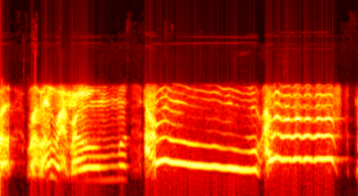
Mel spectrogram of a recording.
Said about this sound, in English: And that caller is a dog.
